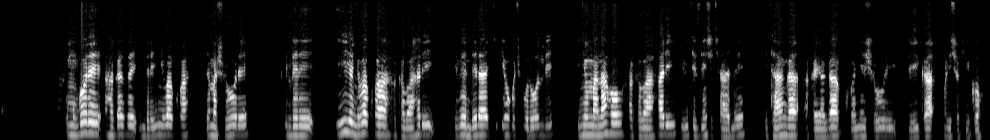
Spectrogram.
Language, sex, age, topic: Rundi, male, 18-24, education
